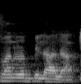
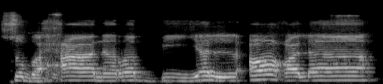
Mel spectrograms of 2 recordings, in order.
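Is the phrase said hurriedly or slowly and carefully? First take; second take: hurried; slow. First: The phrase is said hurriedly and carelessly. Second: The phrase is said slowly and carefully. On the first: The speaker calls it wrong. "उसमें भी गलती करते हैं लोग, कहते हैं" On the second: The speaker calls it right. "ये बहुत इत्मीनान से कहना है और सही तलफ्फुज़ के साथ"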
